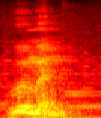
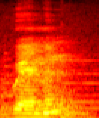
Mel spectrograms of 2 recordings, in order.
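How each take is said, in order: First: The first vowel sounds like the one in 'wood'. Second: The first vowel sounds like the one in 'wig'. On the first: The speaker calls it wrong. "instead of woman" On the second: The speaker calls it right. "we pronounce it women"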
